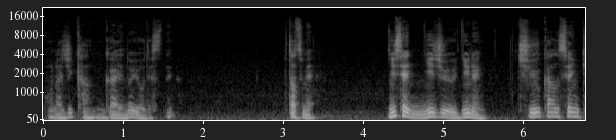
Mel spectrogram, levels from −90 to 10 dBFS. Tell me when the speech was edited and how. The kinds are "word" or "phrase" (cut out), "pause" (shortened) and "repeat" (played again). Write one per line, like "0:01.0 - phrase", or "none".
none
